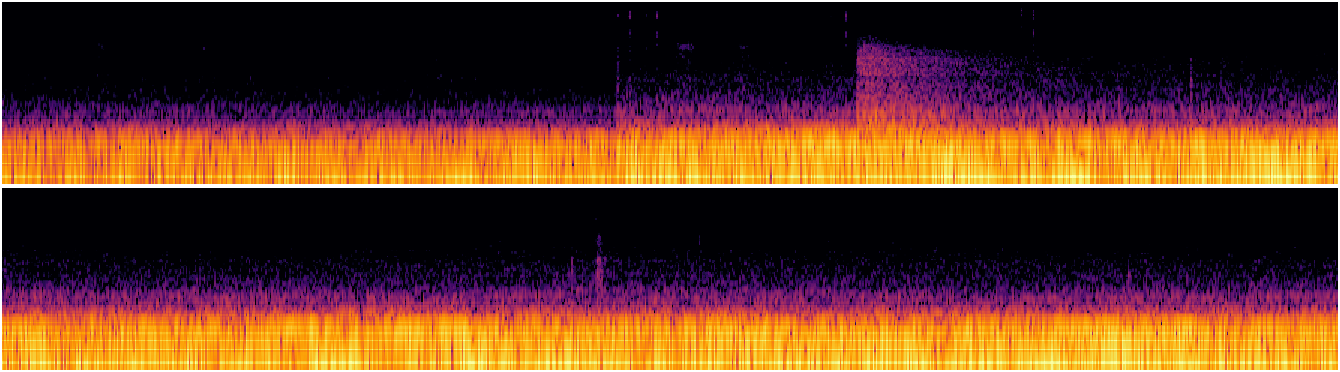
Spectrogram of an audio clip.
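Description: An organ plays low, sustained chords.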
